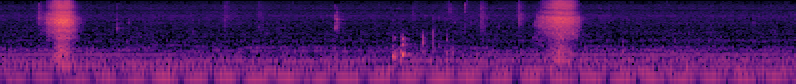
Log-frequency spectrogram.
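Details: Two sharp sneezes about five seconds apart over a steady background hum, from someone with a head cold caught just before Christmas, recorded while bundled up in bed feeling tired and weak: a sneezing fit.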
